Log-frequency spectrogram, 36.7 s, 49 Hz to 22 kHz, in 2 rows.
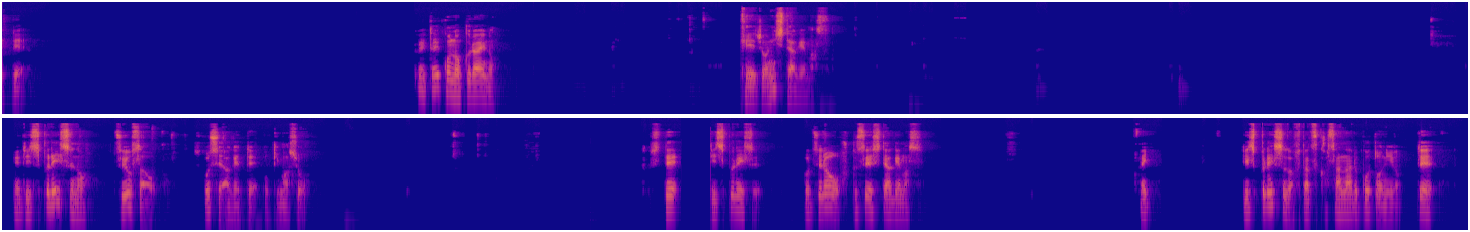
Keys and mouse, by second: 0.4 s, 2.7 ctrl+click, 4.5-5.2 middle drag, 5.8-6.1 middle drag, 7.0-8.4 middle drag, 8.7 shift+middle drag, 9.3 middle click, 10.4 shift+click, 11.0 click, 13.8 click, 17.1-18.4 drag, 18.9-21.6 drag, 21.9-23.8 middle drag, 24.5 shift+middle click, 27.6-29.8 drag, 31.5-33.5 middle drag, 35.4-36.0 middle drag, 36.5-36.6 middle drag.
